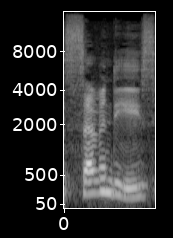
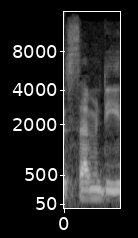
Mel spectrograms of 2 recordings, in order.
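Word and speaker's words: seventies: And don't forget 70s, even though this word has a T at the end, we usually pronounce these, the 70s, 60s, 50s, we pronounce that T a little bit like a D, okay?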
